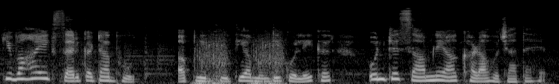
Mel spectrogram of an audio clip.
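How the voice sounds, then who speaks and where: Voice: medium pitch, very animated, normal speed, a little mellow, faint music behind. A narrator reading a scripted horror story in a dramatic storytelling style.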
